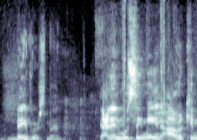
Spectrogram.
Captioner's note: non-english speech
